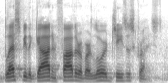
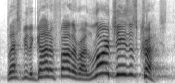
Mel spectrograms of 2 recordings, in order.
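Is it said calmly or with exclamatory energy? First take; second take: calmly; exclamatory. First: It is said calmly, without exclamation. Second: It is said with exclamatory, emphatic energy.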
